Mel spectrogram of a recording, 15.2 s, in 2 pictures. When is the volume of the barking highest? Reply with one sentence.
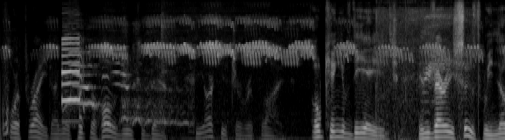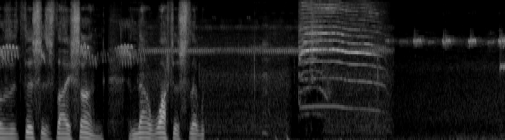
The loudest moment of the barking is at 1 second.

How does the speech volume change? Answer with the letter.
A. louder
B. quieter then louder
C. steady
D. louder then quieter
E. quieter
B.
